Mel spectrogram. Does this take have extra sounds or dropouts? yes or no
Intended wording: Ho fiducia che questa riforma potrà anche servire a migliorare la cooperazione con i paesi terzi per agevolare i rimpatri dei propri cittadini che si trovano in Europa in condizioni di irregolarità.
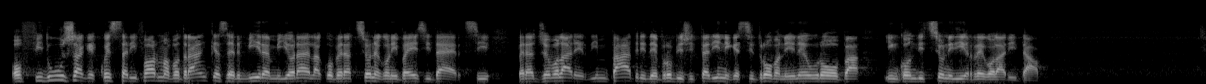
no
